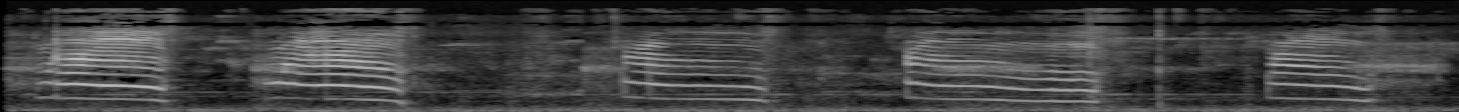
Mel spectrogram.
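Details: A pet cat follows its owner, asking for breakfast with drawn-out, slightly falling meows, about one every two seconds.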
